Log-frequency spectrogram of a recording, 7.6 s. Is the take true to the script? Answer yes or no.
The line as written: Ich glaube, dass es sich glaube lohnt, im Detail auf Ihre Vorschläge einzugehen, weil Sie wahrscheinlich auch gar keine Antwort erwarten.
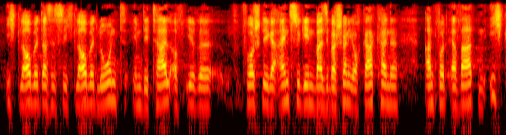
yes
